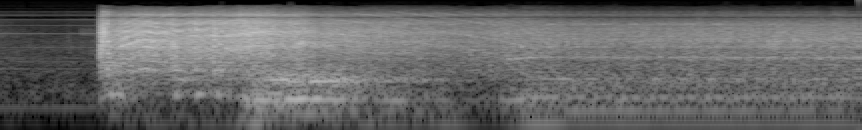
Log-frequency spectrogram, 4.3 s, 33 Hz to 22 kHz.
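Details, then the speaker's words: Mk1 Golf VR6 first start after fitting the correct starter motor and draining old fuel from the tank; first attempt had an air leak from the unconnected brake booster outlet, then it catches, flares briefly and settles to a smooth even idle; normal start and idle. "well it's alive the little outlet for the brake booster wasn't connected up yet so in an air leak so let's try again"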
